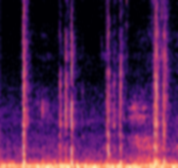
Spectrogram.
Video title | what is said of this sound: ASMR Book Tapping & Page Flipping - Soft Spoken, Lo-Fi, Page Flipping, Old School | kind of a contrast between the book and the spine. It's like a lighter, higher pitch here.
